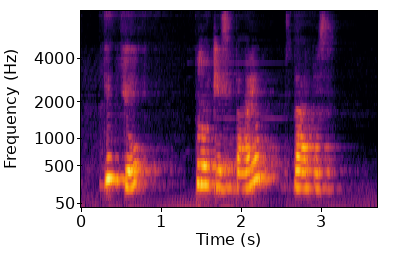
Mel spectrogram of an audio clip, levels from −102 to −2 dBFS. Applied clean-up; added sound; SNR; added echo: neural mask model DeepFilterNet 3.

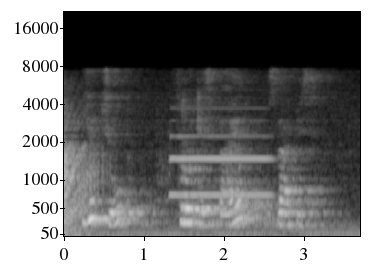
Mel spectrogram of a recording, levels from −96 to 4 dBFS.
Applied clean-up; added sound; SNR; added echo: none; Wind instrument, woodwind instrument; 8 dB; reverberation time 1.2 s.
